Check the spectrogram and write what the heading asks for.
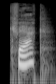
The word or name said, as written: kværk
